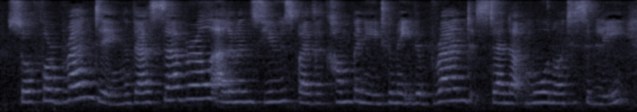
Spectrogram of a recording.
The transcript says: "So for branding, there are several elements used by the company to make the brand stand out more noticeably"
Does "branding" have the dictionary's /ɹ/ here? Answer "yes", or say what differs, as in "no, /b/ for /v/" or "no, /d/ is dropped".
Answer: yes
